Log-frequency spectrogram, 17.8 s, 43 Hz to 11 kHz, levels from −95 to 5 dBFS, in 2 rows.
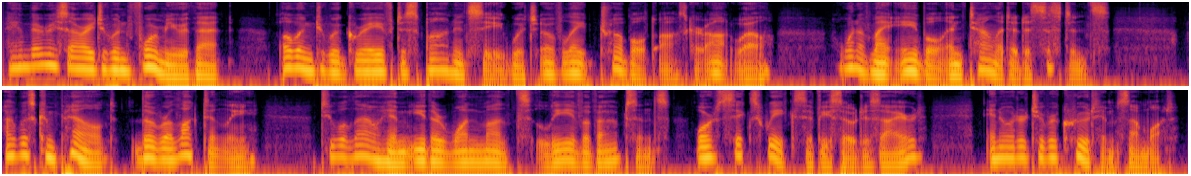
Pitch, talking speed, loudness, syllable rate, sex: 110 Hz, 180 wpm, -19 LUFS, 5.8 syllables/s, male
